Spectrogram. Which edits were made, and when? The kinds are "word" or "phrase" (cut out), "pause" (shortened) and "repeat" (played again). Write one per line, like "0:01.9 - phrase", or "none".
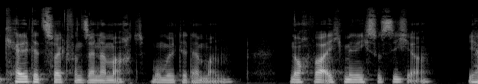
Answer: none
